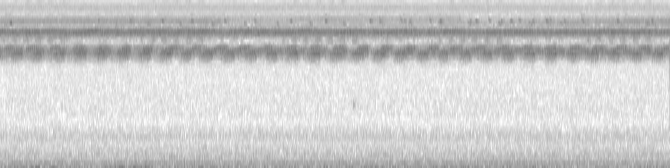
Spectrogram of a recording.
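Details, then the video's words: Chirping insects fill the air with a constant high, shimmering trill, several overlapping callers pulsing evenly from start to finish over a faint, low, steady hum. "風鈴の音と虫の声 - wind chimes and chirping insects"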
